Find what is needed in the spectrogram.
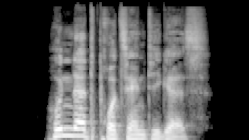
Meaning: strong/mixed nominative/accusative neuter singular of hundertprozentig
- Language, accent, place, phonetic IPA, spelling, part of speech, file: German, Germany, Berlin, [ˈhʊndɐtpʁoˌt͡sɛntɪɡəs], hundertprozentiges, adjective, De-hundertprozentiges.ogg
